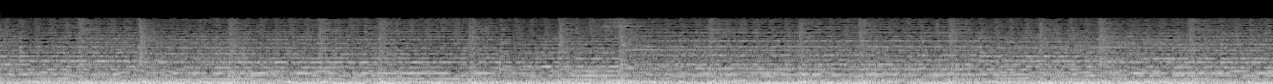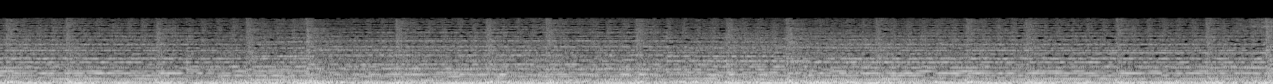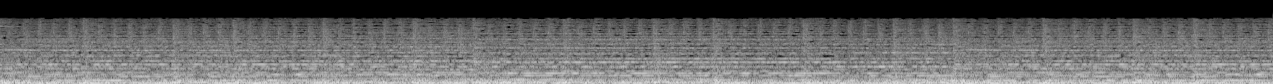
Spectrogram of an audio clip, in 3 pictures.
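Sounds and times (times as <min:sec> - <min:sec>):
inspiring uplifting epic motivational cinematic trailer music: 0:00.0 - 0:38.1.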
